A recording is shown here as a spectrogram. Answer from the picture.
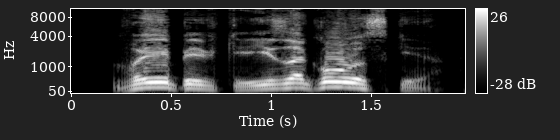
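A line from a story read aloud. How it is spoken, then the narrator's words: Loud command. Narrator (Russian): громко приказал один из новоприбывших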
